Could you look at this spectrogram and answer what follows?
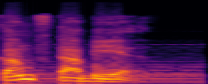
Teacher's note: Comfortable. The middle or is not clearly spoken. It sounds like comfortable.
